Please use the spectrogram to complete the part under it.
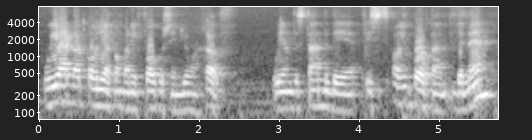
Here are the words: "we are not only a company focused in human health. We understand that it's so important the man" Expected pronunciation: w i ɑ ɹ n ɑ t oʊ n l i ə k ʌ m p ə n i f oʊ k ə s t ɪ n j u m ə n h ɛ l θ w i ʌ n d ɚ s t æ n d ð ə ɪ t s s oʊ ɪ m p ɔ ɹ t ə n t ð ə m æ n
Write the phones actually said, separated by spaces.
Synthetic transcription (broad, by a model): w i ɑ ɹ n ɑ t oʊ n l i ə k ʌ m p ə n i f oʊ k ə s ɪ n j u m ə n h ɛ l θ w i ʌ n d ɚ s t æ n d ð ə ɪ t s s oʊ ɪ m p ɔ ɹ t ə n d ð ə m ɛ n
